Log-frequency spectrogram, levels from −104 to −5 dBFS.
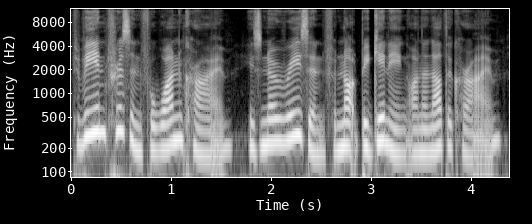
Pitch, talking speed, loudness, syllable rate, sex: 215 Hz, 220 wpm, -18 LUFS, 6.0 syllables/s, female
